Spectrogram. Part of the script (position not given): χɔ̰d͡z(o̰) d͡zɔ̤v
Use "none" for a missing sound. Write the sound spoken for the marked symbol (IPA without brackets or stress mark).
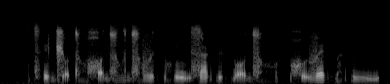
o̤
